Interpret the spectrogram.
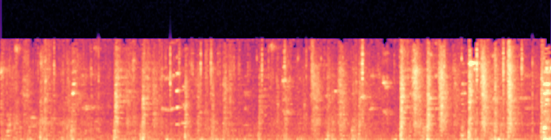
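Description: Open railroad passenger car rolling along the track: a steady rumble with irregular clicking and clacking of the steel wheels over the rails.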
